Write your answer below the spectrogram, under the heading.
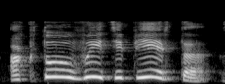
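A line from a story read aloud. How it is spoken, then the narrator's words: Belated shout after someone. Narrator (Russian): запоздало крикнул он ей вслед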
